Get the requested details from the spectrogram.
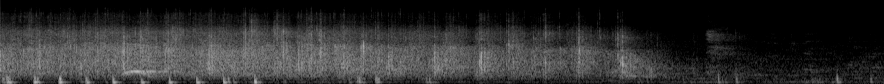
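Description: A room full of people applauds for about six seconds, dense and steady with a few rhythmic thumps underneath, then it quickly fades to quiet with scattered murmurs.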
